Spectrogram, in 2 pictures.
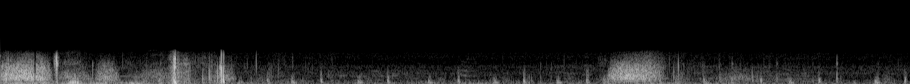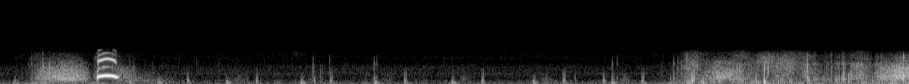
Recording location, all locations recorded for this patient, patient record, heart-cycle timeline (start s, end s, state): pulmonary valve (PV)
aortic valve (AV)+pulmonary valve (PV)+tricuspid valve (TV)+mitral valve (MV)
#Age: Child
#Sex: Female
#Height: 76.0 cm
#Weight: 9.05 kg
#Pregnancy status: False
#Murmur: Absent
#Murmur locations: nan
#Most audible location: nan
#Systolic murmur timing: nan
#Systolic murmur shape: nan
#Systolic murmur grading: nan
#Systolic murmur pitch: nan
#Systolic murmur quality: nan
#Diastolic murmur timing: nan
#Diastolic murmur shape: nan
#Diastolic murmur grading: nan
#Diastolic murmur pitch: nan
#Diastolic murmur quality: nan
#Outcome: Abnormal
#Campaign: 2015 screening campaign
0.00	2.72	unannotated
2.72	2.88	diastole
2.88	2.98	S1
2.98	3.15	systole
3.15	3.25	S2
3.25	3.55	diastole
3.55	3.68	S1
3.68	3.86	systole
3.86	3.97	S2
3.97	4.24	diastole
4.24	4.38	S1
4.38	4.54	systole
4.54	4.64	S2
4.64	4.90	diastole
4.90	5.02	S1
5.02	5.21	systole
5.21	5.34	S2
5.34	5.54	diastole
5.54	5.64	S1
5.64	5.84	systole
5.84	5.95	S2
5.95	6.14	diastole
6.14	7.86	unannotated
7.86	7.98	S1
7.98	8.15	systole
8.15	8.24	S2
8.24	8.72	diastole
8.72	8.85	S1
8.85	9.01	systole
9.01	9.10	S2
9.10	9.37	diastole
9.37	10.64	unannotated
10.64	10.76	S1
10.76	10.94	systole
10.94	11.05	S2
11.05	11.33	diastole
11.33	11.48	S1
11.48	11.63	systole
11.63	11.74	S2
11.74	12.08	diastole
12.08	12.22	S1
12.22	12.38	systole
12.38	12.49	S2
12.49	12.82	diastole
12.82	12.94	S1
12.94	13.11	systole
13.11	13.23	S2
13.23	13.57	diastole
13.57	13.70	S1
13.70	13.90	systole
13.90	14.00	S2
14.00	14.40	diastole
14.40	14.54	S1
14.54	14.70	systole
14.70	14.80	S2
14.80	15.12	diastole
15.12	18.19	unannotated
